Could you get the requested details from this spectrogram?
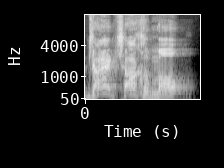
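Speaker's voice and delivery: brusque, irritable tone. Retelling how an irritable, impatient customer ordered: imitating an irritable, impatient customer. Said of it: "he would just go".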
